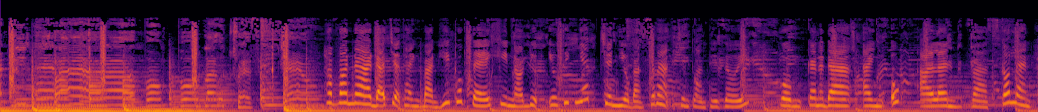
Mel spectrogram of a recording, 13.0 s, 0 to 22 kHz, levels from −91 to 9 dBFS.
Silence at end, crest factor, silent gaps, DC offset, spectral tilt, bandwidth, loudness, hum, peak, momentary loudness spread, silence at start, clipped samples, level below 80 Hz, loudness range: 0 s; 16 dB; none; under 0.1%; -5.5 dB/octave; 11.5 kHz; -23 LUFS; none; -6 dBFS; 8 LU; 0 s; under 0.1%; -26 dBFS; 4 LU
